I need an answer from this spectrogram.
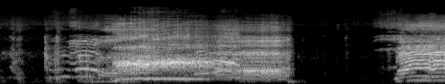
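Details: Male sheep kept in a shed pen, one of two animals awaiting water; one drawn-out trembling bleat lasting over two seconds, a brief pause, then another bleat starting.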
